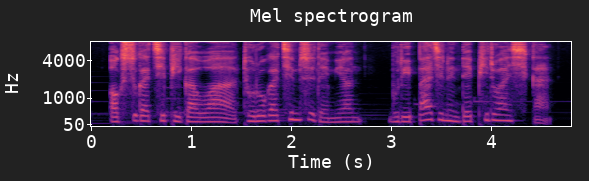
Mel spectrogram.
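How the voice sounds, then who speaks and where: A woman speaks with lively intonation at a fairly low pitch. Music plays in the background. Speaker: audiobook narrator. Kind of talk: audiobook essay reading, sleep-friendly narration.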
